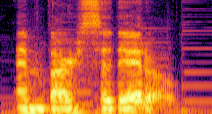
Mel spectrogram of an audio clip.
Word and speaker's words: Embarcadero: as they walk as they walk down the Embarcadero yep that's how it's pronounced and if you disagree and this is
